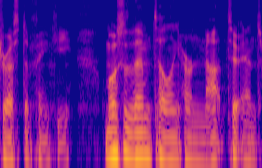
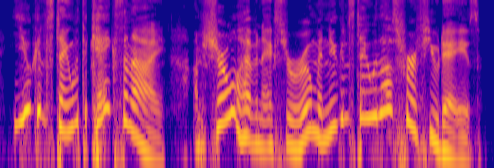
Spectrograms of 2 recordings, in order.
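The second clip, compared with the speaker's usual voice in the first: much higher and louder, bursting with glee; excited pony; 9 dB louder than usual. A narrator's reading. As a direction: gush the invitation like a thrilled cartoon pony. Pinkie excitedly invites Stuart.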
